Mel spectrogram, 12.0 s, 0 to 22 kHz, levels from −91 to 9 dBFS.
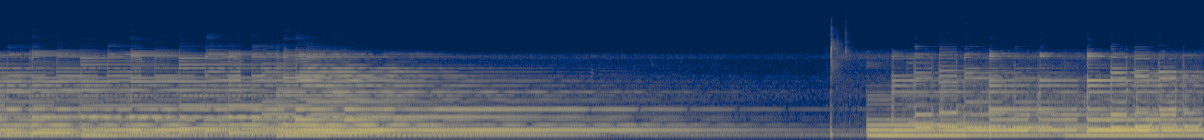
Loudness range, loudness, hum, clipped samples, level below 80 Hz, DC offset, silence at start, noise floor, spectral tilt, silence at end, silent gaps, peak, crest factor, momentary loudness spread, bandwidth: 10 LU; -20 LUFS; none; under 0.1%; -68 dBFS; under 0.1%; 0 s; -48 dBFS; -9.5 dB/octave; 0 s; none; -4 dBFS; 16 dB; 16 LU; 5.6 kHz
